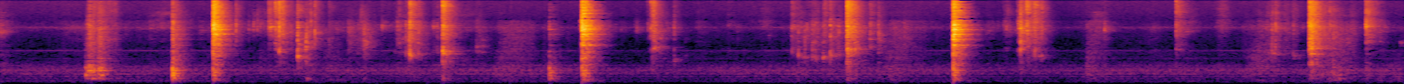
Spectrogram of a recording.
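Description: Eggs being tapped and cracked against the rim of a glass mixing bowl: a run of sharp, irregular taps and clicks on glass.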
